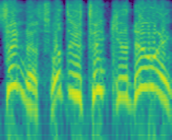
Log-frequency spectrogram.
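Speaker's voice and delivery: loud, swooping hollering yell. Storyteller recalls the voice given to the captain of the guard: imitating a yelling guard captain. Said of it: "he yelled all the time".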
